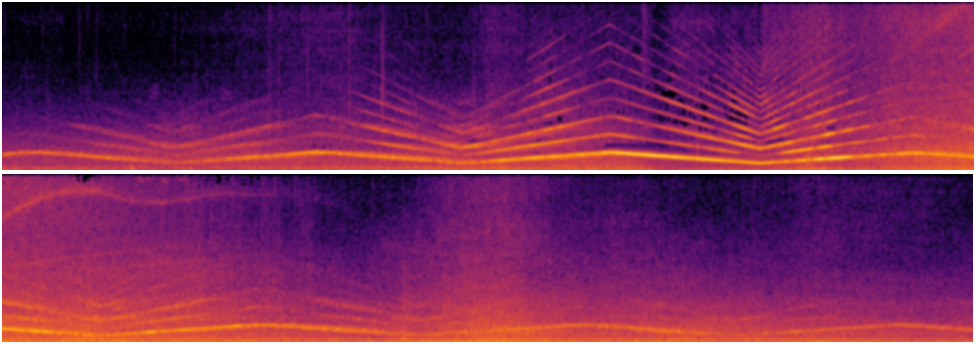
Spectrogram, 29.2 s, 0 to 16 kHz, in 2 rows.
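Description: Fire engine siren of a MAN TGM 18.320 fire truck wailing, a slow rise and fall about every four and a half seconds. It grows louder as the truck approaches and is loudest as it passes about a third of the way in, with the truck's engine rumbling. It then fades as the truck drives away.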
